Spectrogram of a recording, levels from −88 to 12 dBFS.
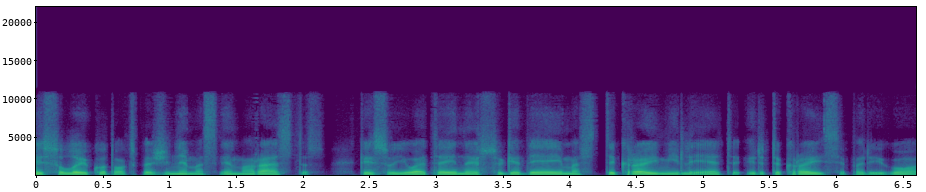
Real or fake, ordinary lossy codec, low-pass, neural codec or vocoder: fake; AAC, 48 kbps; 10.8 kHz; codec, 24 kHz, 0.9 kbps, WavTokenizer, large speech release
